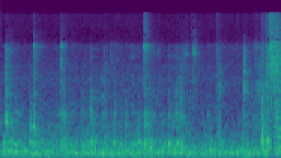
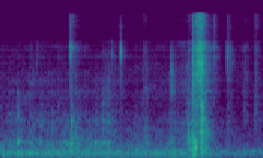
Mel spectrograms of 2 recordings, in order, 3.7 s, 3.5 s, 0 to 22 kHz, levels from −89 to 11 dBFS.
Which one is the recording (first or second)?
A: first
